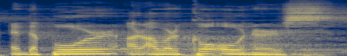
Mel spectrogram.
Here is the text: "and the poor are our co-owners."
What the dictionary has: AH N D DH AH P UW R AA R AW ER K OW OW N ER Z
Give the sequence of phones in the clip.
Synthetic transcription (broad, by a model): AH N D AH P UW R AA R AW ER K OW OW N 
